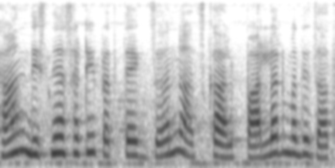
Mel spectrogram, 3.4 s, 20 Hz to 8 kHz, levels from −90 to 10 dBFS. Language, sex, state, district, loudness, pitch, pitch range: Marathi, female, Maharashtra, Sindhudurg, -22 LUFS, 260 Hz, 235-285 Hz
